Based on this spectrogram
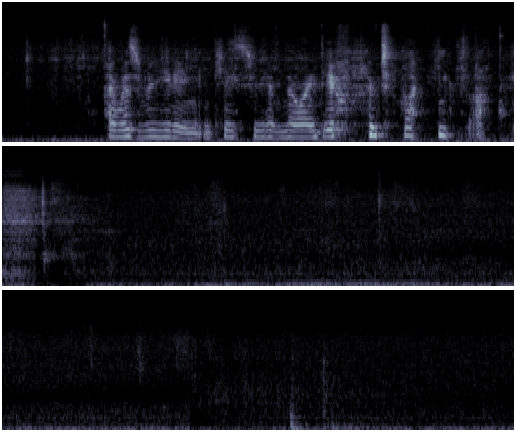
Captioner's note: laughs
